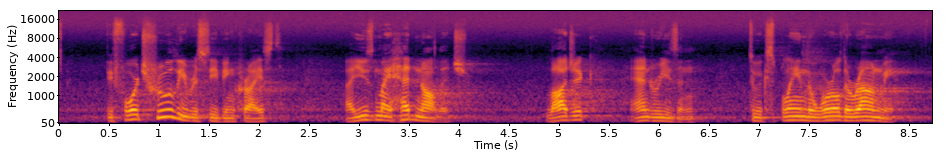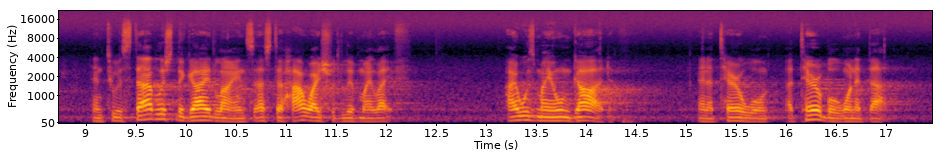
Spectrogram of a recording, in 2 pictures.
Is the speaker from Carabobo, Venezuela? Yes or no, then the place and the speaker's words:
no; Caracas, Capital District, Venezuela; also born or lived in Argentina / Spain / New York / Miami; I'm originally from Caracas, Venezuela, and grew up in many places, such as Argentina, Spain, New York, Miami, Denver, and Panama.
